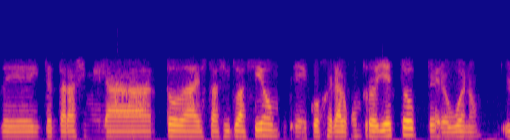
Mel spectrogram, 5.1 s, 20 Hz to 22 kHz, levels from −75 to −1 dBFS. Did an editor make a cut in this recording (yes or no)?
yes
